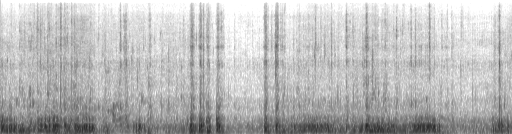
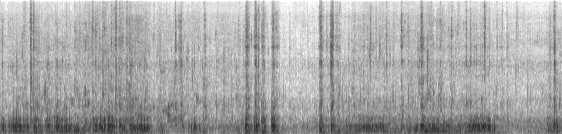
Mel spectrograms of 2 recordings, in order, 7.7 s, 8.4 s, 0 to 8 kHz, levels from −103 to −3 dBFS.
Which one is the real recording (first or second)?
second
